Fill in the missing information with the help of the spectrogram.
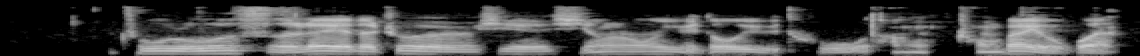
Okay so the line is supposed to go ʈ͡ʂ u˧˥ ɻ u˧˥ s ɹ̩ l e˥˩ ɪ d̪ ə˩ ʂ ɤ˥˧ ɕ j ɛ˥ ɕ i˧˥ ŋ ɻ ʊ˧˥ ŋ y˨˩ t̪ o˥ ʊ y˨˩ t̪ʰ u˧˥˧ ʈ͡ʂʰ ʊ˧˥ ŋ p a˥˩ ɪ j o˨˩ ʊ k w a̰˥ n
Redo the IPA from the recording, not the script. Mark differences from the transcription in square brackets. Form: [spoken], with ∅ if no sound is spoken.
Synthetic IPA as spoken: ʈ͡ʂ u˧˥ ɻ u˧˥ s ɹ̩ l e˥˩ ɪ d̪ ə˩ [ʈ͡ʂ] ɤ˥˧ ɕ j ɛ˥ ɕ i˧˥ ŋ ɻ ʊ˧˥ ŋ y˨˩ t̪ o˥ ʊ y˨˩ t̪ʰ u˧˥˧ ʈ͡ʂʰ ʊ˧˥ ŋ p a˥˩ ɪ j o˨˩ ʊ k w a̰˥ n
